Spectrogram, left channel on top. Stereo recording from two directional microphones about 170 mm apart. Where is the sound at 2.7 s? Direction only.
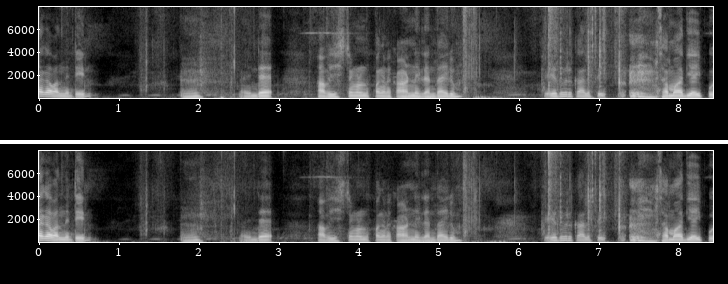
20° left (ahead or behind).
